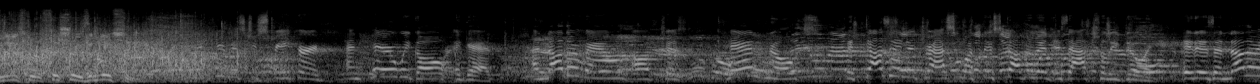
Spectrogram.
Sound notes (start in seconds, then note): 2.2 some Applause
